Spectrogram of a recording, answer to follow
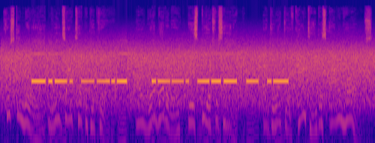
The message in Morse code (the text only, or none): CQ POTA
